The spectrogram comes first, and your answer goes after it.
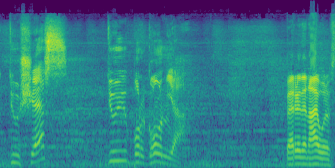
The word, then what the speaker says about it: Duchesse de Bourgogne: the beer actually so I've been told by people that know that it's do chefs do you Bourgogne better than i would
